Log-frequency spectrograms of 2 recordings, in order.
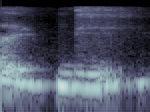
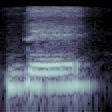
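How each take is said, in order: First: The word ends in an 'ee' vowel. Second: The word ends in an 'e' vowel. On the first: "N E E, 니" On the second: "how it's written is supposed to be pronounced as 네"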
